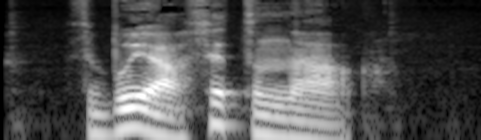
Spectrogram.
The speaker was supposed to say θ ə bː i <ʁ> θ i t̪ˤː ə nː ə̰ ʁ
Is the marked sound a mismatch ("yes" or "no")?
no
